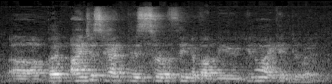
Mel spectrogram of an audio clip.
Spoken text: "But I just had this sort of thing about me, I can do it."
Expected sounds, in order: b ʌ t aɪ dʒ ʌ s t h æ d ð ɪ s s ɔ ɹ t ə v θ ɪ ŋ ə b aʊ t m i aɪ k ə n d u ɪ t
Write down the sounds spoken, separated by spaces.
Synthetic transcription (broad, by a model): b ʌ t aɪ dʒ ʌ s t h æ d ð ɪ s s ɔ ɹ t ə v θ ɪ ŋ ə b aʊ t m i aɪ k ə n d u ɪ t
